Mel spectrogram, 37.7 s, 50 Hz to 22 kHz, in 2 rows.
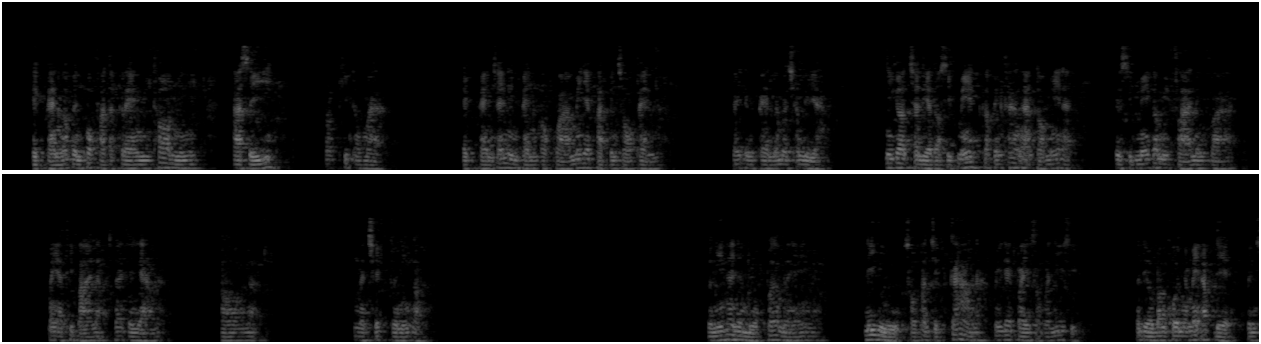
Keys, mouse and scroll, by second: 0.5 click, 2.3 click, 3.1 click, 7.7 click, 9.0 click, 10.0 click, 19.5 click, 22.9 click, 24.9 click, 26.8 click, 29.5 middle click, 33.4 click, 34.3 click, 34.3 middle click.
